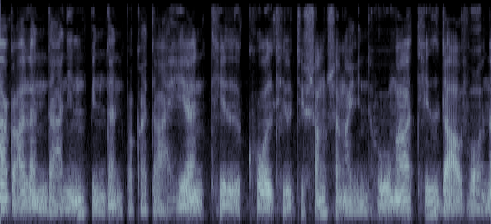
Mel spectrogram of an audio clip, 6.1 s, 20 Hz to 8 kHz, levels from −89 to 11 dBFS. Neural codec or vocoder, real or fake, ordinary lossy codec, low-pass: vocoder, 22.05 kHz, 80 mel bands, HiFi-GAN; fake; none; 7.2 kHz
